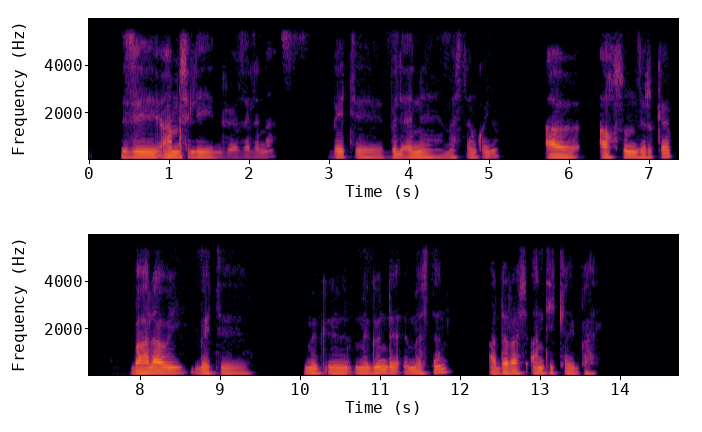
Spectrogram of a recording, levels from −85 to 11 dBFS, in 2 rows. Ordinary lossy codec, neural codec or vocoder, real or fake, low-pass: AAC, 48 kbps; none; real; 5.4 kHz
